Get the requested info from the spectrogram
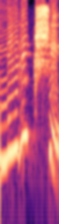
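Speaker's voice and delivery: নিরিক্সে said with "kshe", not "khe"; teacher models নিরিক্সে with a ksh cluster; Sanskrit ksha sound. Shown as a demonstration. Teacher shows students the Sanskrit ক্ষ in নিরিক্সে. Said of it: "খ হয় না".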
